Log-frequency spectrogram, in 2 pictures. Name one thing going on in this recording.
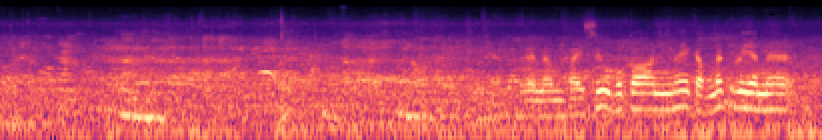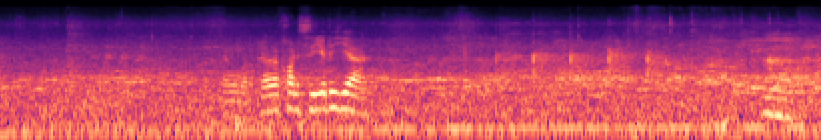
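Several men talk and murmur nearby.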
